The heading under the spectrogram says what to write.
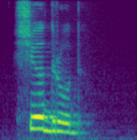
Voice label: "сьӧдруд", Komi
